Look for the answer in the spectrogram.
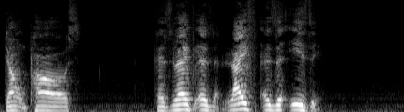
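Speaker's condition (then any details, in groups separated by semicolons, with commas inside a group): Traumatic brain injury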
